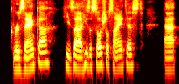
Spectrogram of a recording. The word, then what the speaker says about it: Grzanka: You know, earlier in the documentary, Walsh interviews Patrick, and I'm going to mispronounce this name. It's Grzank. Grzanka.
